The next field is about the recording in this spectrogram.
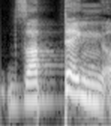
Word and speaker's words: Satin: Wusstest du, dass Satin im Deutschen Satin ausgesprochen wird? Dass das die korrekte Aussprache ist? Satin? – Ja, also ich weiß, dass man es im Deutschen so spricht, aber es ist halt, weiß ich nicht. – Das ist die korrekte Aussprache im Deutschen tatsächlich.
